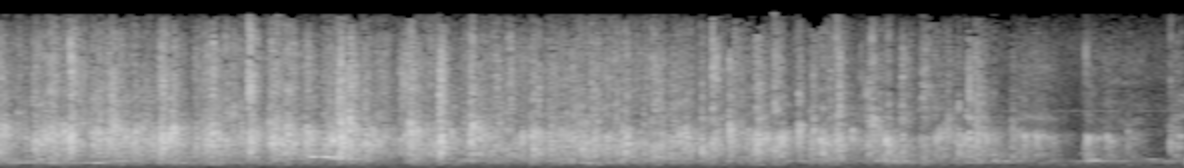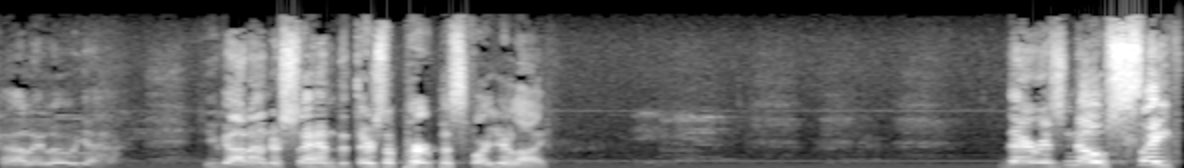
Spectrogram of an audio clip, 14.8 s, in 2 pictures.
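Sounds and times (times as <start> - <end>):
audience clapping hands: 0.0 - 8.2
speech: 7.5 - 11.0, 14.0 - 14.7.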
